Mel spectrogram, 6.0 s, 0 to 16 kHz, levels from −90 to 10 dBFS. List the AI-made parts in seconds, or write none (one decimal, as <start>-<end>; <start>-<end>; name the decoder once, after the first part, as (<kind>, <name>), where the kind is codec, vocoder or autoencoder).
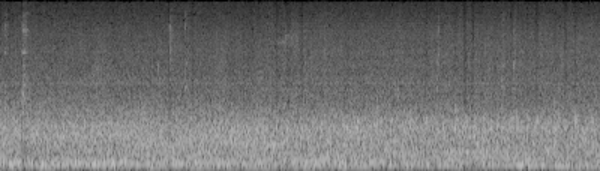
2.6-4.5 (vocoder, BigVGAN v2)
